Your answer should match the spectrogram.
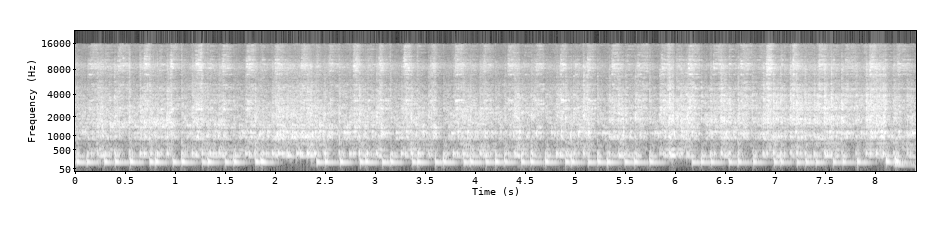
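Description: Odia folk drumming on large shoulder-slung barrel drums (dhol) beaten with sticks: a fast, dense, driving beat. A continuous low drone runs under it and breaks off briefly about two seconds in and again near six seconds.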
